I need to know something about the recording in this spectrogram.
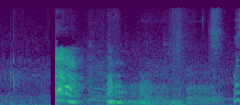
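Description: Adult husky making long, grumbling vocalizations whose pitch bends up and down, starting suddenly about a second in.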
